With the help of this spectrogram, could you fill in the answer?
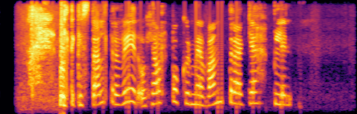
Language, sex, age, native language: Icelandic, female, 40-49, Icelandic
